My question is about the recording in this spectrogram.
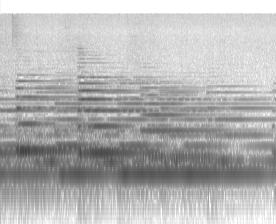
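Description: Grand piano playing a slow, sustained introduction: notes struck about a quarter second and just over a second in and left to ring, the sound slowly fading toward the end.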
